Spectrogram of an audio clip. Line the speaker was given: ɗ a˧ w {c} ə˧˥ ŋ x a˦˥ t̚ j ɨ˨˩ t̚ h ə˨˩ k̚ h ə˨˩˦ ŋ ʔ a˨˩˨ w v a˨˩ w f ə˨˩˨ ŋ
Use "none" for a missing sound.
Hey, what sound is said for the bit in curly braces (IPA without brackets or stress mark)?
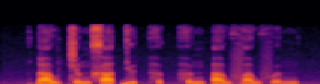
c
